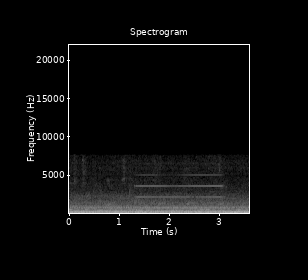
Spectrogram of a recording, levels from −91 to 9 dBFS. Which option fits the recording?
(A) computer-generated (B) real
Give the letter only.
B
